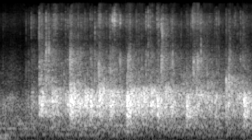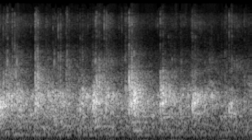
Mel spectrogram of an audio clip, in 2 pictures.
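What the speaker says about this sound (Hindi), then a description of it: "सत्यम के लिए तालियां" A seated audience at a Hindi youth poetry competition applauds a poet, steady moderate clapping from a crowd heard at a distance for several seconds.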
